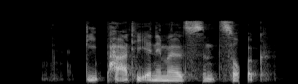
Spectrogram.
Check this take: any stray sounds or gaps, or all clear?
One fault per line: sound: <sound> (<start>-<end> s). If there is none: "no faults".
sound: dropout (2.4-2.5 s)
